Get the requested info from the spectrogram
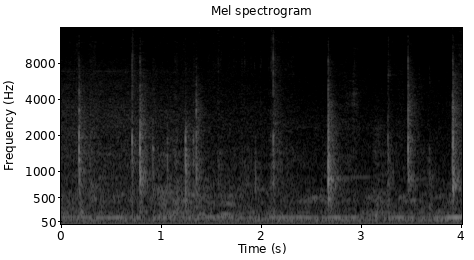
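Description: Faint, irregular clicks and taps of a plastic toothbrush brushing and knocking against the metal panel under a removed laptop keyboard, about eight in all.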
